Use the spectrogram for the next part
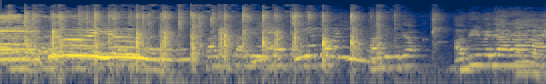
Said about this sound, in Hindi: बजाओ ताली ताली ताली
